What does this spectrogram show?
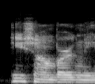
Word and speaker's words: Eshon Burgandy: Eshon Burgandy, yeah.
